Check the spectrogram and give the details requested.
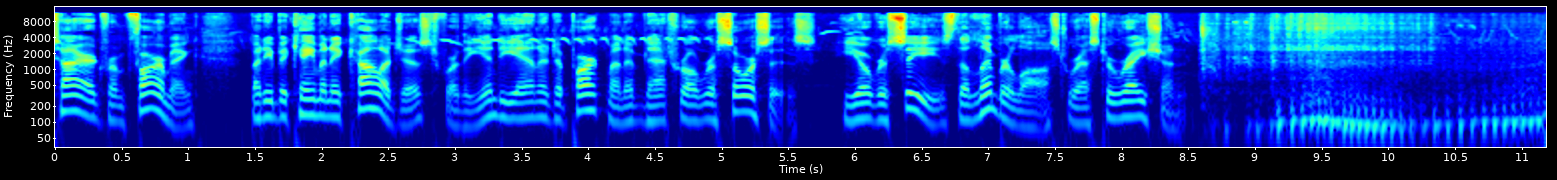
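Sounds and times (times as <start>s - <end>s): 
speech: 0.0s - 9.6s
ATV engine throbbing while driving through thick prairie grasses: 8.6s - 11.1s.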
